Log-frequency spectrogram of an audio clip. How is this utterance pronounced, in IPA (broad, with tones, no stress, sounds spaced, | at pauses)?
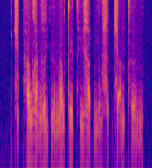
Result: t͡ɕ ə˨˩ t̚ h a˧ w ɣ a̰˧˨ ŋ ɣ ə˨˦ j ʔ ɨ˧˩ ə̯ ŋ a˨˦ w t̪ e˧ t̪ʰ i˨˦ ɣ a˨˩ t̚ ɲ ə̤˨˩ w s ə˨˩ t̚ t͡ɕ a̰˧˥ n t̪ʰ ə˧˩˨ n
